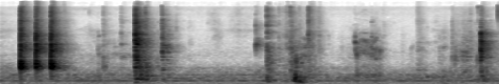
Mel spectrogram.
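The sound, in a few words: mixing food in a pot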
